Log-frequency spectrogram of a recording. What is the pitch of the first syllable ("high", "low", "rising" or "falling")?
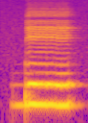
high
